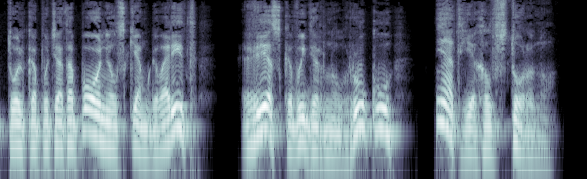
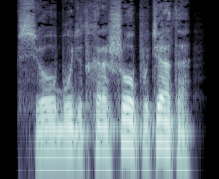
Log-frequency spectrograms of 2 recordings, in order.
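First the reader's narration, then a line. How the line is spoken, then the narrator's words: Quiet. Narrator (Russian): негромко произнес Богуслав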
